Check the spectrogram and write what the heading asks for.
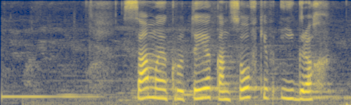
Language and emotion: Russian, neutral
